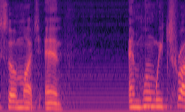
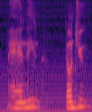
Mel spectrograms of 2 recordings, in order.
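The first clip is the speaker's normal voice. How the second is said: usual speaking voice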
